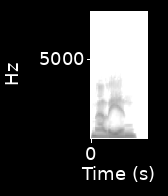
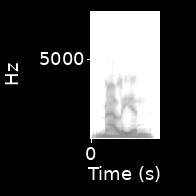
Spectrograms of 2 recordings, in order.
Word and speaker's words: Malyan: channel which you can find me again either malan drum or just my name malan I've also got a few other socials that you can find me on in your place of choosing on Instagram it's malan and that's spelled m a l y a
